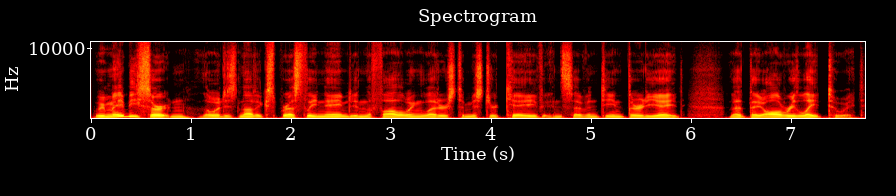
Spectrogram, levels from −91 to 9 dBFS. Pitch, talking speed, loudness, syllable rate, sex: 110 Hz, 210 wpm, -19 LUFS, 5.6 syllables/s, male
